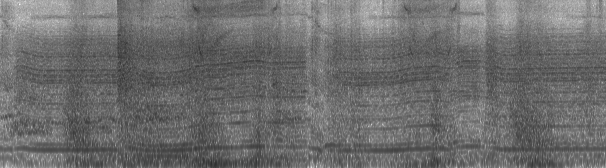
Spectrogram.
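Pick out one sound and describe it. Wind rushes past a fast car in loud whooshes.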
